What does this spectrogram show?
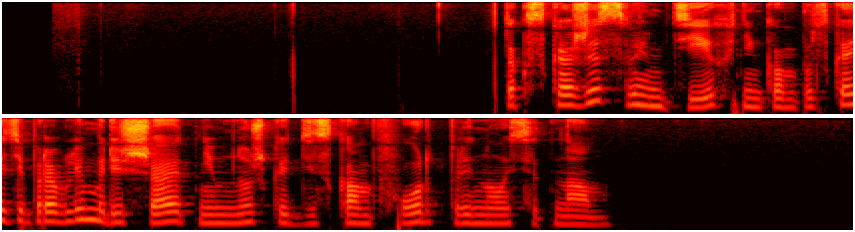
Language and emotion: Russian, neutral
